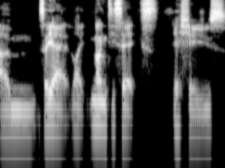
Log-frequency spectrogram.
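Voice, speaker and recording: The recording is very clean with a silent background and a dry, close sound with no echo, as a medium-pitched man speaks in a southern English accent. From southern England. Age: 30s. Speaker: comic book writer. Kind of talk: casual interview. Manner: halting.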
